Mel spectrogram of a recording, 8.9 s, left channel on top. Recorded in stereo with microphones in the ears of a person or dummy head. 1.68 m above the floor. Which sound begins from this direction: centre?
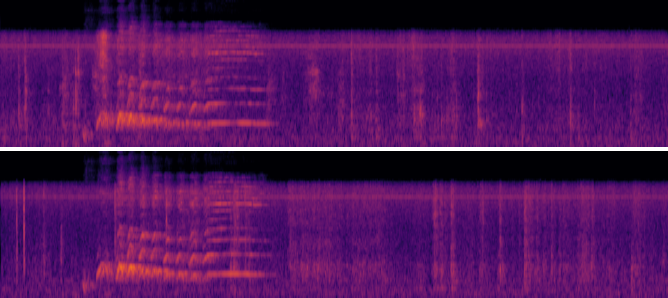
Laughter, at 1.1 s.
